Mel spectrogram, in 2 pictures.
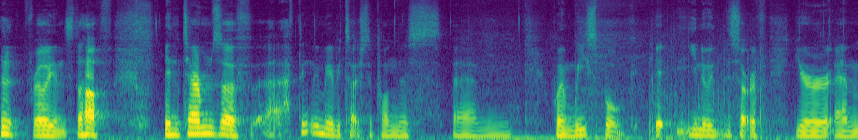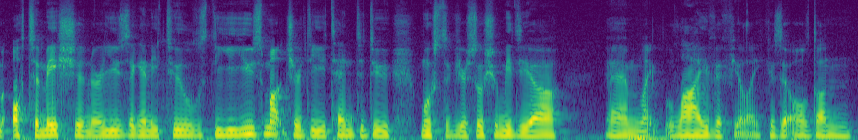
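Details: Adult male interviewer; normal speech.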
